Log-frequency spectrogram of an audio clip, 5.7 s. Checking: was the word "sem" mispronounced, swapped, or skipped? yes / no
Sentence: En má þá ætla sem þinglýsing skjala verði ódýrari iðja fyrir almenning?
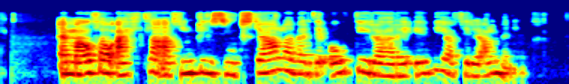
yes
